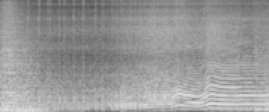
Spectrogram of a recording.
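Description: Dirt bike engine revving: its pitch climbs in two steps over about a second, then holds high near the end. Backing music with a heavy beat fades out at the start.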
